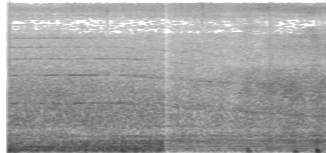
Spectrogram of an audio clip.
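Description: Road traffic going by: a vehicle's engine rumble that cuts off abruptly about two seconds in, followed by lighter traffic noise with a few short low thumps.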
